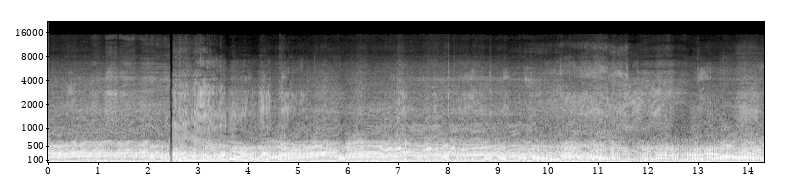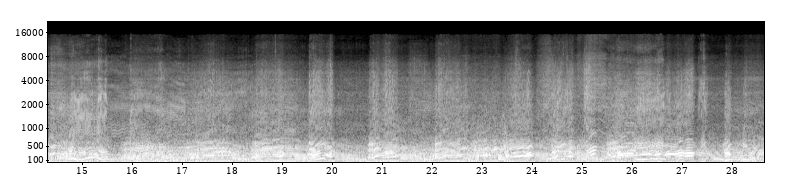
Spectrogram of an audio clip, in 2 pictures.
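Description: Kawasaki motocross bike's engine revving hard and falling off again and again as the rider accelerates and brakes around the track, heard from the rider's helmet with wind rush.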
